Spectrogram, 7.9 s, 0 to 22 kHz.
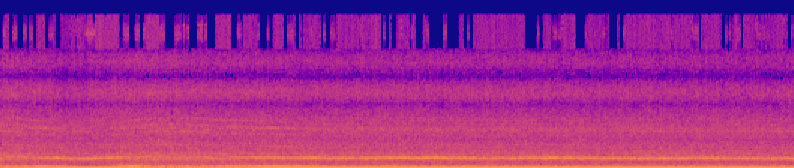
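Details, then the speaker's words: Supercharged V8 Camaro, not yet tuned, just fitted with an extra pulley and a blower lid spacer: deep, steady rumble with a clean blower whine rising briefly on revs, no knock or miss; normal. "Well, she definitely doesn't seem to mind the extra pulley and lid spacer."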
